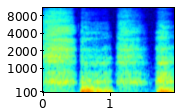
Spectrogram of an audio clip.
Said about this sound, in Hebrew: שיטת הנשימה אה, של, של ווים הוף אה, אה, מבוססת על היפרוונטילציה. היפרוונטילציה זה נשימת יתר נשימת בעצם. נשימת יתר, זה אומר שהגוף, חזרתית. זאת אומרת, ש... הרבה נשימות מהירות, חזקות וגדולות מאוד במשך פרק זמן מסוים.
